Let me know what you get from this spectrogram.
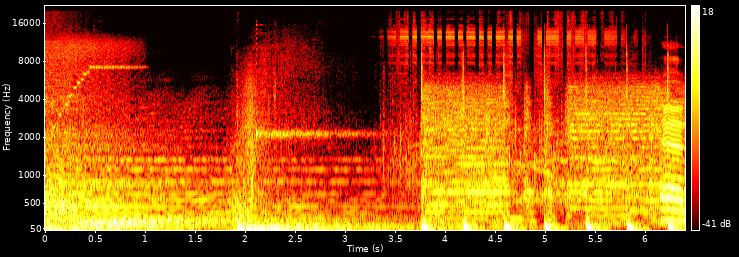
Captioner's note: applause and cheers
